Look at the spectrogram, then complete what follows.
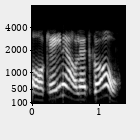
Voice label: round start, swat fem; Counter Strike Model Pack; CS:GO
